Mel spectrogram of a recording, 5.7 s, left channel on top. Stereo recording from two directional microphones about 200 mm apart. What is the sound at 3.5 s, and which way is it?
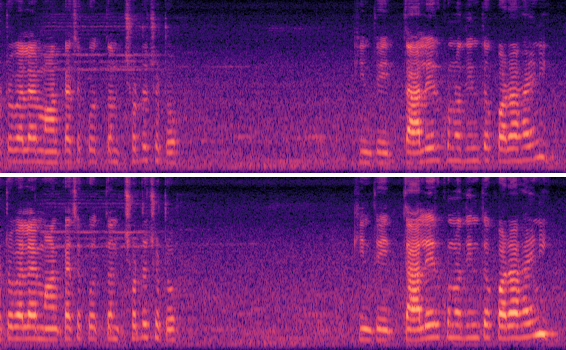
Speech, 35° right (ahead or behind).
